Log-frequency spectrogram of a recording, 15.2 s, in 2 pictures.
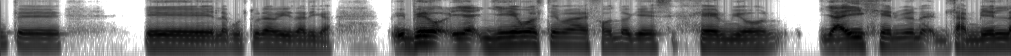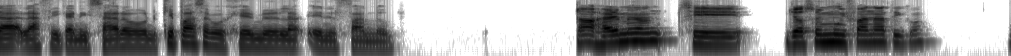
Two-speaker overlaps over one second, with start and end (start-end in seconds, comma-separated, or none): none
